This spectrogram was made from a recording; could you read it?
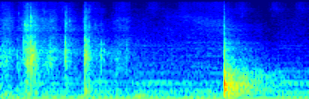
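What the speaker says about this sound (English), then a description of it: "cut up some chives" A knife chops fresh chives on a board in a few sharp taps, two light cuts followed by one louder, firmer chop near the end, close up with no talking.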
